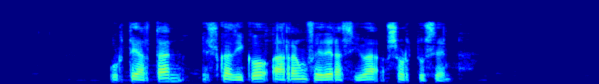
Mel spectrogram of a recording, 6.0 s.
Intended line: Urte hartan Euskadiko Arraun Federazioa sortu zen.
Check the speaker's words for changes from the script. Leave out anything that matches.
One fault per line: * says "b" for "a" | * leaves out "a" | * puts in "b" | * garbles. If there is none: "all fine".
all fine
